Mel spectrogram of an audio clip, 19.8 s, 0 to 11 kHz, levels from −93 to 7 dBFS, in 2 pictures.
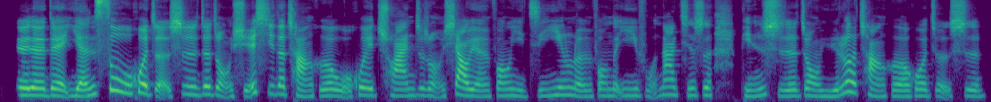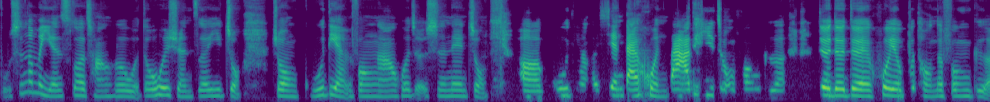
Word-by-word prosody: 对 235 -1 +6
对 225 -1 +7
对， 220 -3 +3
严 210 +2 +1
肃 335 0 +6
或 295 0 +6
者 270 - -2
是 260 -3 +5
这 260 +1 +3
种 220 -5 -4
学 195 - +3
习 285 -4 +2
的 265 -1 +2
场 190 -3 +1
合， 210 +1 -3
我 - - -6
会 235 -2 -1
穿 210 0 +1
这 225 - -6
种 205 -2 -8
校 215 +1 +4
园 195 -1 -3
风 215 +1 -6
以 205 -2 -10
及 200 +5 -5
英 240 0 -5
伦 195 -2 -7
风 210 +2 -9
的 210 - -7
衣 220 0 -10
服。 195 -2 -17
那 250 +1 -2
其 225 -2 -7
实 235 +1 -1 0.3
平 200 +1 -8
时 200 -7 +4
这 220 +1 -3
种 200 -2 -5
娱 195 +1 -6
乐 330 0 +1
场 195 -9 -1
合 190 -1 -5
或 210 0 -6
者 195 -1 -10
是 200 -1 0
不 - - -24
是 295 - -2
那 330 - -4
么 295 -3 -2
严 195 -5 -4
肃 215 +3 -6
的 215 - -2
场 190 -1 -7
合， 190 0 -8
我 180 - -10
都 210 +1 -6
会 240 0 +1
选 180 -5 -5
择 200 +1 -7
一 210 0 -8
种 - - -2 0.3
这 205 - -1
种 190 -2 -3
古 210 +4 -9
典 210 -6 -1
风 190 0 -7
啊， 185 +1 -4
或 205 +1 -10
者 - - -10
是 200 -1 -2
那 200 0 -6
种， 190 -1 -5 0.3
啊， 190 - +2 0.2
古 220 +1 -5
典 - - -22
和 195 - -7
现 230 -3 +1
代 205 - +7
混 200 -5 -3
搭 205 +1 +8
的 260 - -3
一 235 - -2
种 - - -5
风 215 0 -6
格。 190 -1 -9 0.3
对 235 -2 +9
对 215 -1 +6
对， 205 -1 +5
会 220 +3 +3
有 205 - +4
不 235 - -10
同 195 -4 -8
的 195 0 -5
风 200 +1 -8
格。 185 - -7
210 Hz, 290 characters per minute, -23 LUFS, 195-230 Hz, 0.3 s, 对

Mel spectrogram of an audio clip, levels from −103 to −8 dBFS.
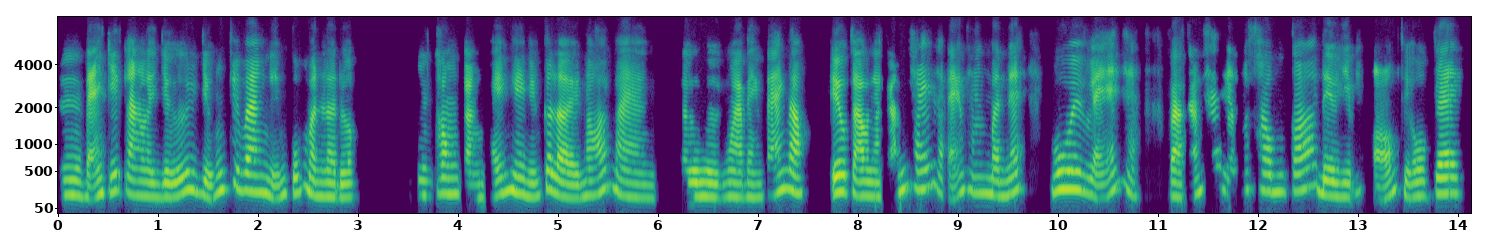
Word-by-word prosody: ừm, 185 -1 -3
bạn 175 +7 +5
chỉ 225 +2 -1
cần 195 -5 +3
là 175 -1 -1
giữ 165 +6 0
vững 200 +9 -1
cái 265 - -3
quan 225 -3 +5
niệm 165 +4 -4
của 205 +1 -2
mình 185 -5 +1
là 165 -1 +1
được, 160 +1 -2 0.6
ừm, 185 - -6
không 200 0 0
cần 160 0 0
phải 180 +5 -1
nghe 220 -5 +2
những 165 +1 -4
cái 245 -2 +1
lời 160 -5 +4
nói 185 +10 -2
mà 170 -10 -1 0.4
từ 170 - 0
người 165 -2 0
ngoài 165 0 +1
bàn 160 -1 -5
tán 235 +8 +2
đâu. 215 -4 +6 0.3
Yêu 220 +2 +6
cầu 175 -3 +5
là 170 -1 -1
cảm - - -1 0.2
thấy 260 +5 -1
là - - -7
bản 225 - -1
thân 210 -3 -5
mình 180 -2 0
á, 220 +4 +1 0.3
vui 250 +2 +3
vẻ 200 - 0
nè, 175 - -7 0.3
và 170 -2 +5
cảm - - +1
thấy 270 +2 -7
là 175 - -4
nó 245 - -11
không 225 -2 -2
có 245 +5 0
điều 185 -4 +2
gì 165 -1 -3
bất 220 - -15
ổn - - -2
thì - - -4
ô 175 +1 -3
kê. 205 0 +4
190 Hz, 240 wpm, -24 LUFS, 170-225 Hz, 0.6 s, đâu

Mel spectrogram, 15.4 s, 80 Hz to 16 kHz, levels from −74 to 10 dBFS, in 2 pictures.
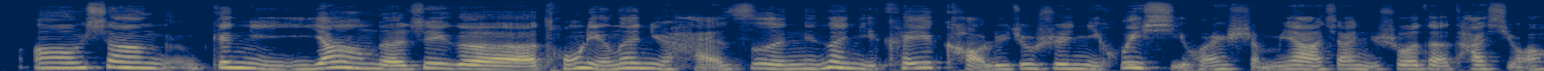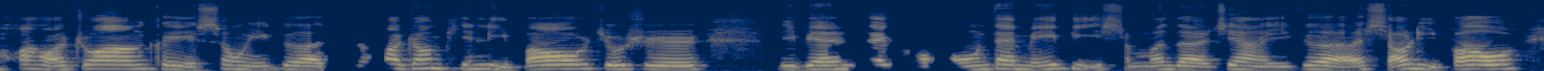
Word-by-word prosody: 哦， 260 +1 +3
像 275 -2 +4 0.2
跟 275 +1 +5
你 200 -5 -2
一 - - -3
样 255 0 +4
的 190 -2 +4
这 240 +4 0
个 185 -5 +6
同 220 +6 0
龄 230 -7 +2
的 250 +4 +2
女 240 -4 0
孩 195 - -4
子， 210 +1 -1
你 215 +1 -2
那 285 +4 +5
你 230 -7 -1
可 245 +6 -2
以 265 +2 0
考 - - -2
虑 195 - -3
就 225 +3 -2
是 220 0 -1
你 205 -3 -2
会 270 +8 0
喜 260 +1 -4
欢 180 +2 -5
什 205 - -7
么 - - -7
样。 195 -3 +2
像 200 +1 -4
你 170 - -8
说 200 +1 -2
的 200 -3 -2
她 200 - -3
喜 200 0 -8
欢 - - -5
化 195 - -4
化 195 -3 +1
妆， 210 +1 +2
可 210 -1 -6
以 180 -4 -4
送 195 +1 -5
一 170 - -7
个 180 -1 -1 0.3
化 235 - +1
妆 230 +1 -1
品 210 -2 -6
礼 205 -8 -4
包， 210 +7 +3
就 205 -2 -2
是 185 -2 -2 0.4
里 180 - -5
边 190 -1 +1 0.2
带 220 - -1
口 175 - -7
红， 180 +3 -3
带 215 -1 +1
眉 195 +2 -3
笔 215 -2 -7
什 - - -12
么 175 +3 -5
的， 175 -3 +1
这 165 +5 -4
样 180 -4 -1
一 160 0 -7
个 185 +2 +1
小 195 - 0
礼 220 0 -2
包， 210 +2 +3
205 Hz, 275 characters per minute, -22 LUFS, 190-225 Hz, 0.4 s, 个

